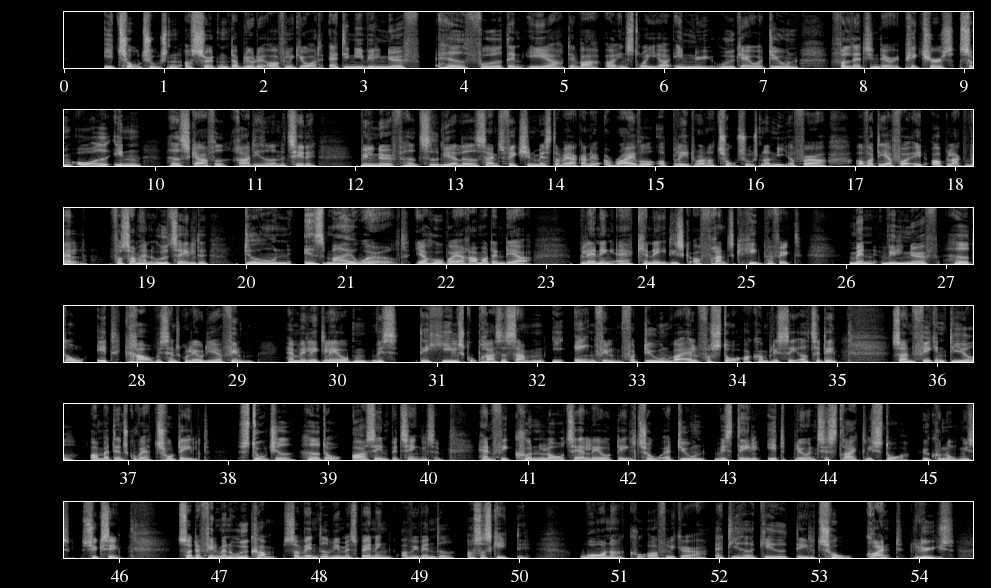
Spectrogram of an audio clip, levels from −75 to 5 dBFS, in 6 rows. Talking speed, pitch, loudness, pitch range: 190 wpm, 130 Hz, -21 LUFS, 115-150 Hz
